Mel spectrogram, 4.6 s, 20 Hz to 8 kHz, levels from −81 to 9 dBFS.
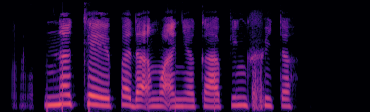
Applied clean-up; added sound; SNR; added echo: neural mask model Resemble Enhance denoiser.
